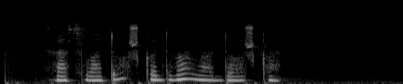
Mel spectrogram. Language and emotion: Russian, neutral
